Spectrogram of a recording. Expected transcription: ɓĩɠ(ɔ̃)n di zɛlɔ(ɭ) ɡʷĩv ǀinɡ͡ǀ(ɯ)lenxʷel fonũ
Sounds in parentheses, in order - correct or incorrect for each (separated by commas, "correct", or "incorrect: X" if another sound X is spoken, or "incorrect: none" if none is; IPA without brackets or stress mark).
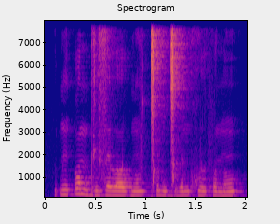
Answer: incorrect: ɔ, incorrect: l, correct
